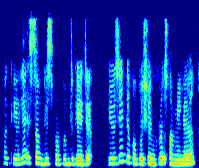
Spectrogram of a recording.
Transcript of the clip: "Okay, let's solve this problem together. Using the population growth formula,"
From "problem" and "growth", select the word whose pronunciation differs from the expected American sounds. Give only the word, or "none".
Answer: growth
